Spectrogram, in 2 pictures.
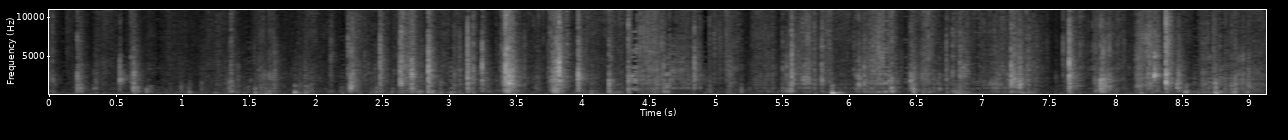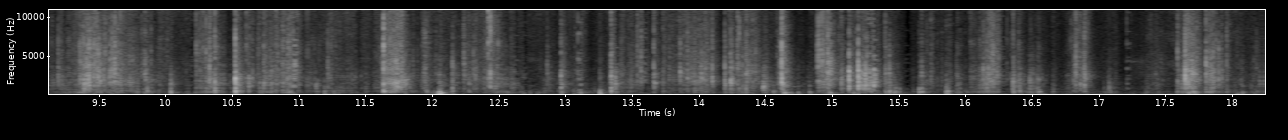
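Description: Latex twisting balloons being handled and twisted into bubbles, the inflated rubber rubbing against itself and the hands in a dense, irregular run of short scratchy squeaks and crinkles.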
